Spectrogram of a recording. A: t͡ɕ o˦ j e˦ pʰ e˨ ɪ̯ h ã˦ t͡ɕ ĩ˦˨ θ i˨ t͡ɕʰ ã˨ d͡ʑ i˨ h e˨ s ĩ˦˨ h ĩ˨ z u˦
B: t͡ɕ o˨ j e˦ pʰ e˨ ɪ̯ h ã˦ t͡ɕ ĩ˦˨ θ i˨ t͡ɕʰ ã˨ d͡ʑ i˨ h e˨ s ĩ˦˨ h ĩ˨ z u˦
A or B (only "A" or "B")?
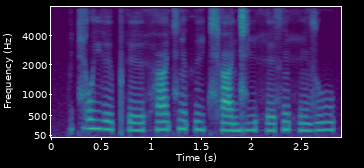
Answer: A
